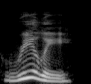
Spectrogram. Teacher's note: when you ask a question like really, your voice goes up slightly at the end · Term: Intonation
